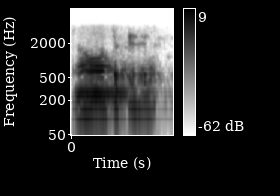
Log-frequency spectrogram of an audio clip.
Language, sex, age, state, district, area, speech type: Assamese, male, 18-30, Assam, Sonitpur, rural, conversation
